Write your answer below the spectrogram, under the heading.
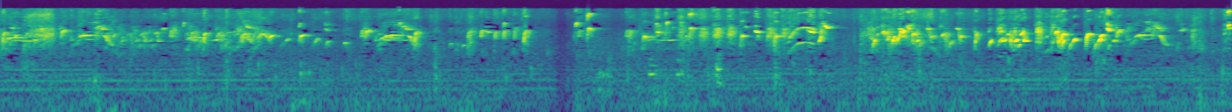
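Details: European goldfinch group in nesting season, females gathering material while three nests are built; rapid, overlapping high chattering and liquid twitters, briefly cut off by a short gap midway, then resuming busily.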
